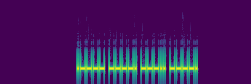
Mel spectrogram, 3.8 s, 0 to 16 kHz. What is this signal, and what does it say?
Morse code, heard as a keyed tone, about 50 wpm, 700 Hz. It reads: 1989
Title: Numbers - 4-Digit 50wpm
